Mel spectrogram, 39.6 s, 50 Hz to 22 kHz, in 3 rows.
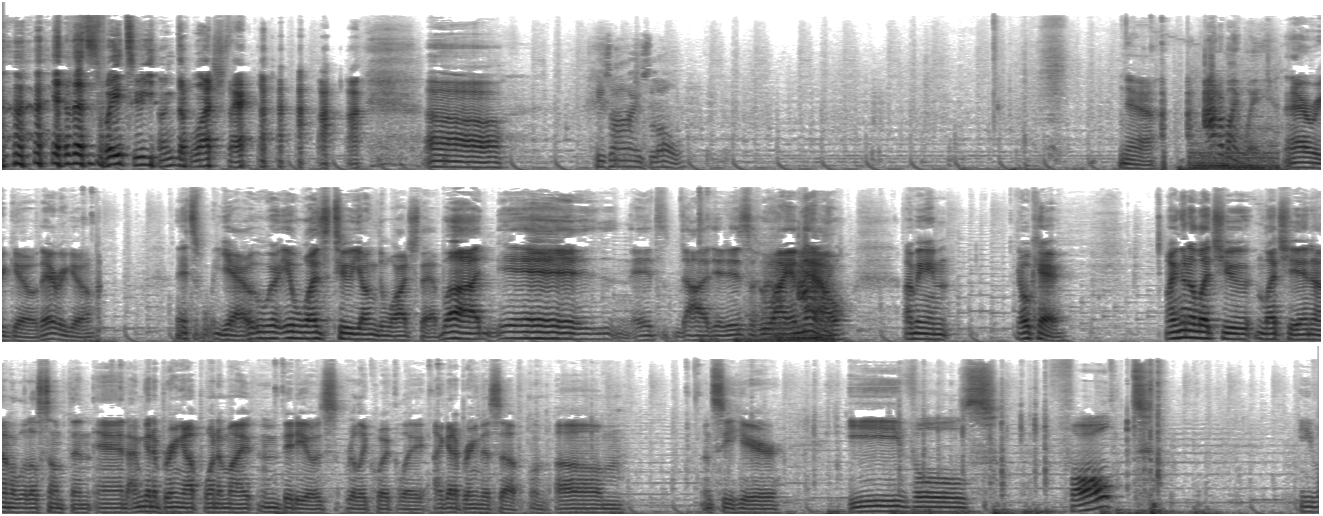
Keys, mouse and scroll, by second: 11.5 click, 11.7 space, 12.6 space, 14.0 click, 20.2 click, 20.5 space, 21.4 space.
